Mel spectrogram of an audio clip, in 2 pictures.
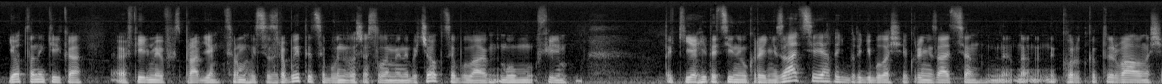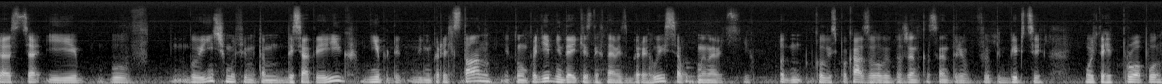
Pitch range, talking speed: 100-110 Hz, 140 wpm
